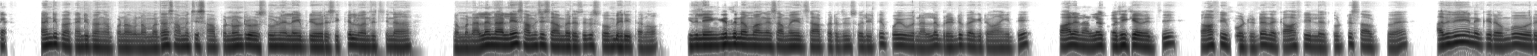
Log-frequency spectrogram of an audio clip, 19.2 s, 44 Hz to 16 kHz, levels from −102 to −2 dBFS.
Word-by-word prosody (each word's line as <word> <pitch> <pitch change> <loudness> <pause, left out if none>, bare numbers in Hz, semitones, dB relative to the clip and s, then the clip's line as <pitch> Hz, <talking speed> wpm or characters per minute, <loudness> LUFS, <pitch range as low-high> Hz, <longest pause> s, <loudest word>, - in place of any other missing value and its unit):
க - - -1 0.5
கண்டிப்பா, 145 -1 +3
கண்டிப்பாங்க. 120 -1 -1
அப்ப 115 +2 -10
நம் 110 0 -3
நம்ம 110 +1 -2
தான் 140 0 +3
சமைச்சு 125 +1 -1
சாப்பிடணுன்ற 120 +3 0
ஒரு 125 - +1
சூழ்நிலை 130 -1 +1
இப்படி 120 +1 -3
ஒரு 115 - -1
சிக்கல் 130 +4 -1
வந்துச்சுன்னா, 120 0 -3 0.7
நம்ம 105 +1 -2
நல்ல 120 +6 +4
நாள்லயே 140 +3 +6
சமைச்சு 135 +2 +2
சாம்பிடுறதுக்கு 125 +1 +1
சோம்பேறி 120 -1 +1
தனம். 110 +1 -6 0.4
இதுல 135 +1 +5
எங்க 140 +1 +2
இருந்து 155 0 +6
நம்மாங்க 135 -2 +2
சமையல் 120 0 0
சாப்படுறதுன்னு 120 0 -4
சொல்லிட்டு 115 +4 -5
போய் 140 0 +1
ஒரு 125 -1 -2
நல்ல 115 +3 -3
பிரெட் 120 +3 -1
பாக்கெட்ட 115 -2 -3
வாங்கிட்டு. 110 +4 -4 0.5
பாலை 140 +3 +5
நல்லா 125 +3 +2
கொதிக்க 135 +2 +3
வச்சு 120 +7 -2 0.4
காஃபி 140 +3 +1
போட்டுட்டு, 115 +1 -3
அந்த 130 -2 0
காஃபில 125 -1 -2 0.2
தொட்டு 120 +6 -6
சாப்டுவேன். 120 +1 -5 0.4
அதுவே 160 +8 +4
எனக்கு 145 -4 -1
ரொம்ப 135 +4 -2 0.2
ஒரு 130 -1 -2
125 Hz, 155 wpm, -20 LUFS, 115-135 Hz, 0.7 s, நாள்லயே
